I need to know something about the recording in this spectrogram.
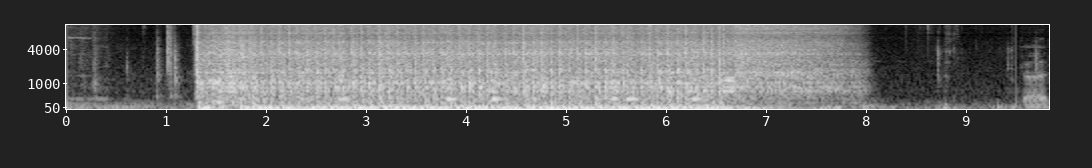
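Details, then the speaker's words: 1978 Sea Ray 24 ft with a MerCruiser 383 Mag Stroker, fed fresh gas over tanks of bad gas: it fires and runs hard for several seconds, then fades and dies with a backfire pop; owner suspects the good gas ran out. "good little mishap here oops backfired literally oops okay well all right just reattaching all the fuel lines I took off to clean out and uh hopefully fire right up that might have been all the good gas just ran out"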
